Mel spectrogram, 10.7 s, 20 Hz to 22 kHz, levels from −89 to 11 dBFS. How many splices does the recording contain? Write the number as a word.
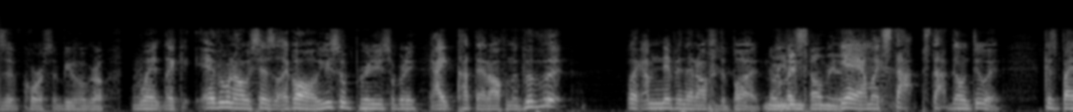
two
